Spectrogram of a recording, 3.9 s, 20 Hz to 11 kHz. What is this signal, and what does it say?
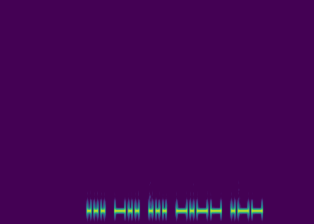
Morse code, heard as a keyed tone, about 27 wpm, 700 Hz. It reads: SDSYW
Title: Code Groups - 5 Letter:Numbers - 28wpm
